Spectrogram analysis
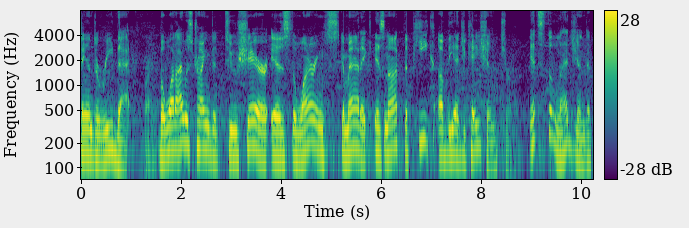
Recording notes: at the 2023 National HVACR Education Conference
